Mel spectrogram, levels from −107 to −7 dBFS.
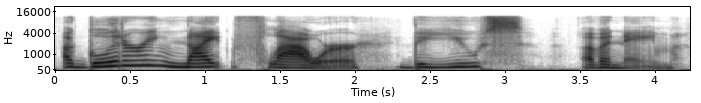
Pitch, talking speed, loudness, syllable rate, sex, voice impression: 205 Hz, 125 wpm, -19 LUFS, 3.7 syllables/s, female, very feminine, slightly young, thin, very tensed, powerful, very bright, hard, very clear, fluent, slightly cute, cool, intellectual, very refreshing, slightly sincere, calm, friendly, reassuring, slightly unique, slightly elegant, wild, slightly sweet, lively, strict, intense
